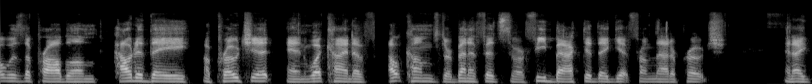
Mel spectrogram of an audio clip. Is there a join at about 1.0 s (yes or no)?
yes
